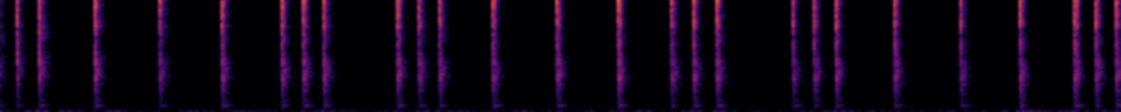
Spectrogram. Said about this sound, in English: To some of you, that might sound familiar, and to others, you might wonder, what in the world is going on? Well, for those who don't know Morse code, that was the International Distress Signal, SOS, as many call it.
